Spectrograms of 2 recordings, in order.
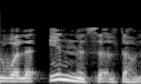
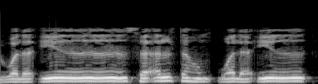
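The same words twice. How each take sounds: First: "ولئن" with the nun fully pronounced; wrong clear nun. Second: "ولئن" slow, with the nun hidden in nasal sound. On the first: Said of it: "لا نقول". (خطأ: إظهار النون) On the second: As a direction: let the nun of "ولئن" fade into ikhfa. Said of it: "النون غير واضحة". (إخفاء النون) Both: Shown as a demonstration.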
